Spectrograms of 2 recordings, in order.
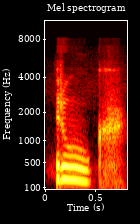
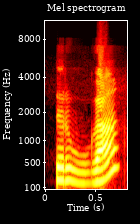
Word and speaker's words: друг: Et vous voyez qu'ici on prononce que, et ici on prononce g. Druk, druga.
